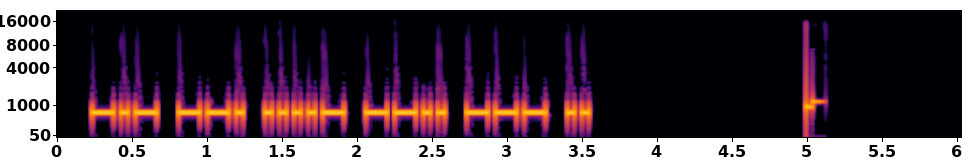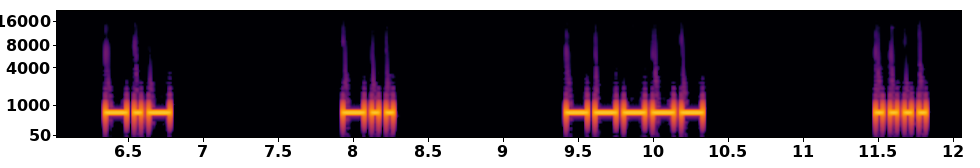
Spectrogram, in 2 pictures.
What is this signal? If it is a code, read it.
Morse code, heard as a keyed tone, about 25 wpm, spaced as for 12 wpm, 700 Hz. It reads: KG4ZOI KD0H
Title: USA Call Signs - 6 Characters - 8x Character Spacing - 25wpm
